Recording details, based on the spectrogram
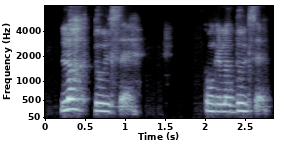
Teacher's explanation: where other countries might be very meticulous in saying those S's at the end, Puerto Ricans just aspire them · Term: aspiration of an S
